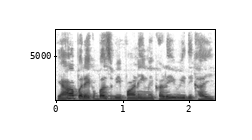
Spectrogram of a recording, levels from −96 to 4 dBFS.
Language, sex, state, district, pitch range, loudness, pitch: Hindi, male, Haryana, Rohtak, 150-165 Hz, -16 LUFS, 160 Hz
